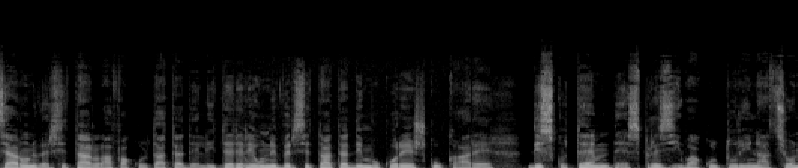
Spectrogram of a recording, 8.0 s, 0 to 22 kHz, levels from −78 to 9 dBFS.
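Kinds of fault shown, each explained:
Digital radio blending to analogue: the receiver drops its digital stream at 2.18 s, just before "discutăm despre", and cross-fades over 375 ms to the FM broadcast, so faint hiss appears well below the speech and the level dips about 1 dB until the return at 5.10 s.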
